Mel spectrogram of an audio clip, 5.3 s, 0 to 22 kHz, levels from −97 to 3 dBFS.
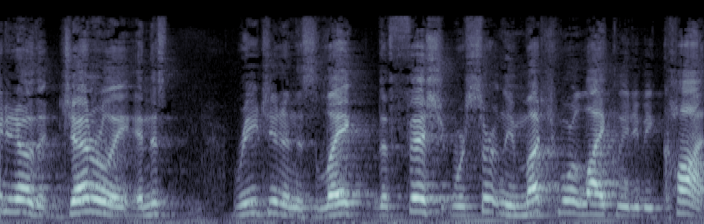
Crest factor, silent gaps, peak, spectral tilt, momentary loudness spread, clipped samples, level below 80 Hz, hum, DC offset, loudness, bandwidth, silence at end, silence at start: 18 dB; none; -8 dBFS; -4 dB/octave; 11 LU; under 0.1%; -54 dBFS; none; under 0.1%; -26 LUFS; 16 kHz; 0 s; 0 s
